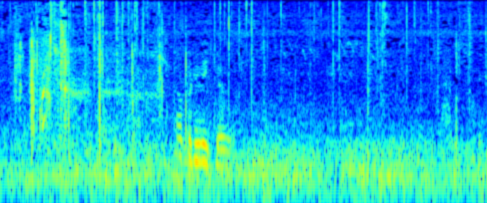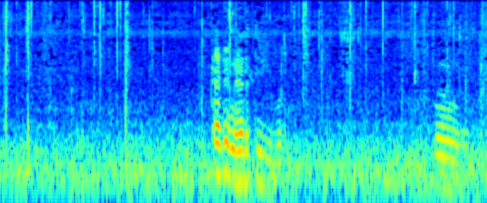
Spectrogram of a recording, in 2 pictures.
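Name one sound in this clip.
A wood fire crackles and pops outdoors.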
